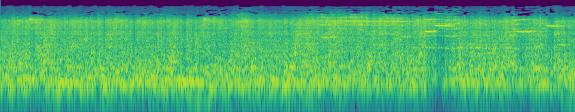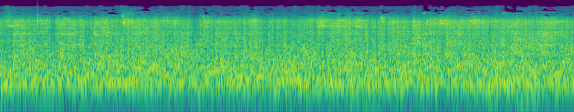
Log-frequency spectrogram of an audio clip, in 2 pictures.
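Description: A container freight train's wagons passing close alongside a moving passenger train: a loud, steady rushing rattle and clatter of steel wheels on rails, with a few brief high squeals a few seconds in.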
